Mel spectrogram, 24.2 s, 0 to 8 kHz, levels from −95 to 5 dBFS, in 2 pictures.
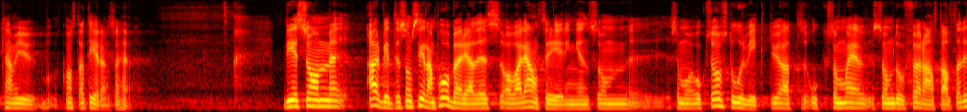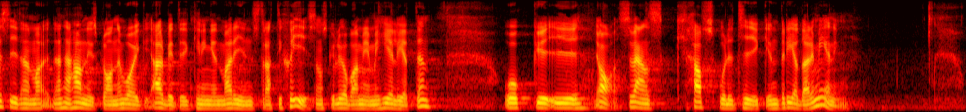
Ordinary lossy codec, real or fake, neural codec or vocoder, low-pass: none; real; none; none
